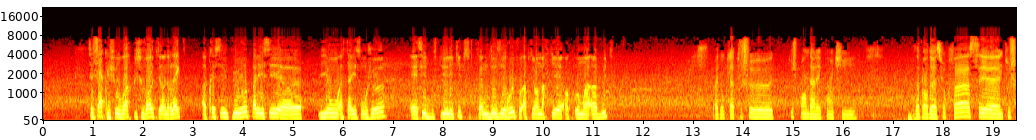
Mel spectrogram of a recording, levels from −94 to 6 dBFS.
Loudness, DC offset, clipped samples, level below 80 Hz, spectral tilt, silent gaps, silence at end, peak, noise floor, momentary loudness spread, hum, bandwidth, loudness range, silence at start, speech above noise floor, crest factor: -10 LUFS; 0.9%; 1%; -38 dBFS; -7 dB/octave; none; 0 s; 0 dBFS; -31 dBFS; 21 LU; none; 7.8 kHz; 7 LU; 0 s; 22 dB; 10 dB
